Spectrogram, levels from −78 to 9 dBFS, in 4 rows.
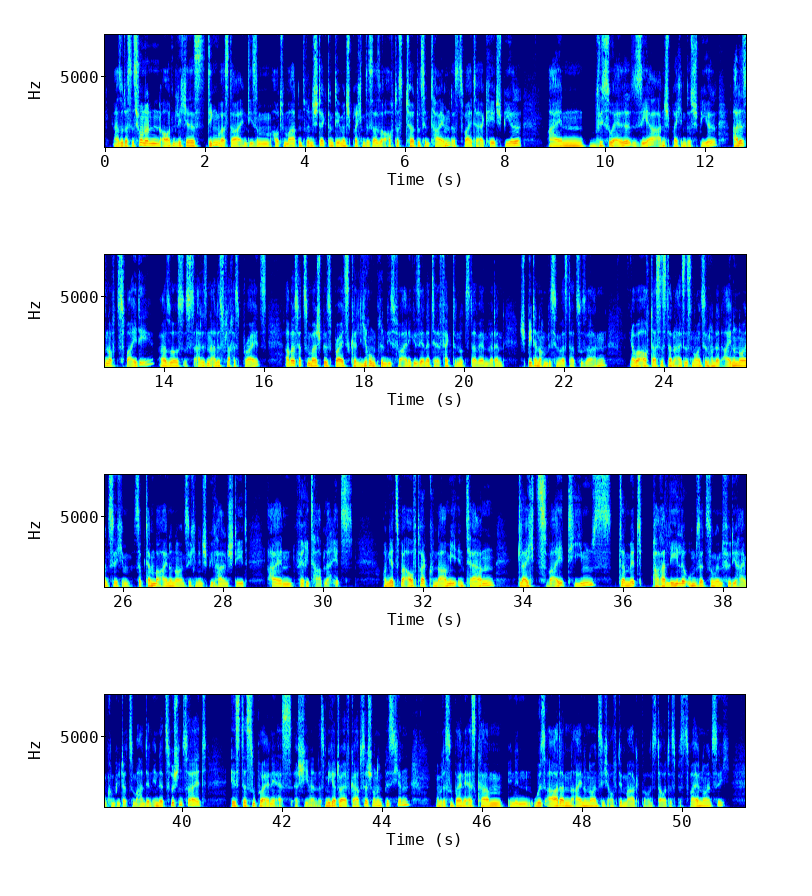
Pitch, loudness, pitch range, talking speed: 120 Hz, -19 LUFS, 110-135 Hz, 165 wpm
